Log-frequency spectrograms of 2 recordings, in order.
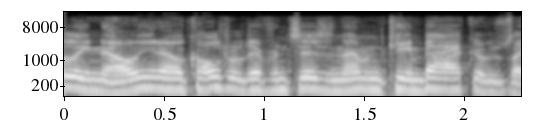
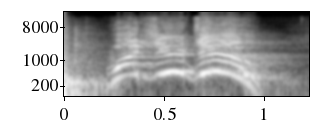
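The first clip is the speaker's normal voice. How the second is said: very high, loud, slow, drawn-out demanding prosecutor voice. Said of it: "I just go".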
